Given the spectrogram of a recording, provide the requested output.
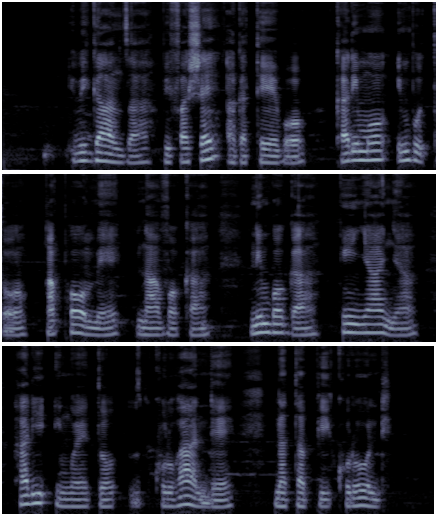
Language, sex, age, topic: Kinyarwanda, male, 18-24, health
